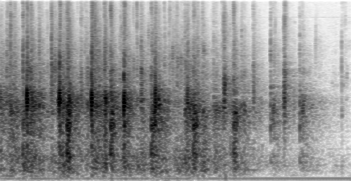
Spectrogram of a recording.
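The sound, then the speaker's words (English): A church audience claps together as a clap offering to the Lord, in dense, rapid applause with sharp bright accents, holding steady for a few seconds before thinning out into scattered claps and fading away. “Give the Lord a better clap offering than that.”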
